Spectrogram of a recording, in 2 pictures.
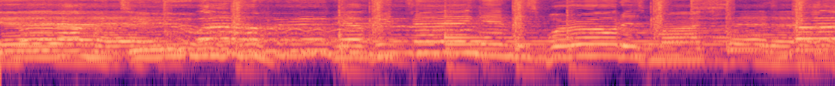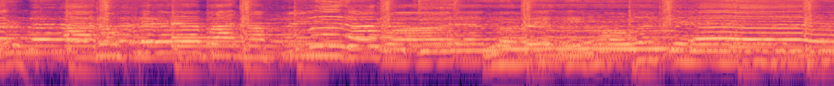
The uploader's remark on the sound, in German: Mitschnitt vom "zu Gast bei Freunden Edition 4" am 21.07.2018 bei Glosswerkz Stralsund.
